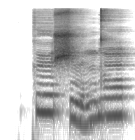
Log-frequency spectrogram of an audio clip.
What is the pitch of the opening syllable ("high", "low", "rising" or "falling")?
high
